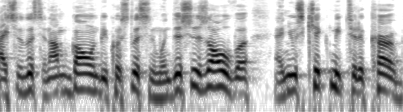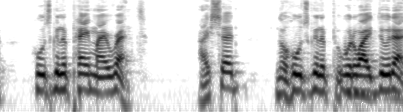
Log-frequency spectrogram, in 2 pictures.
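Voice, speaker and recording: The voice has a New York accent and a fairly quick pace. The recording is very clean with a silent background. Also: man, fairly high pitch for a man, ordinary pitch variation. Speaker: former mobster, addiction counselor. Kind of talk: casual chat.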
